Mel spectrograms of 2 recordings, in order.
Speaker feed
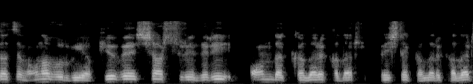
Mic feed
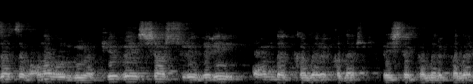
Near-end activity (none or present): none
